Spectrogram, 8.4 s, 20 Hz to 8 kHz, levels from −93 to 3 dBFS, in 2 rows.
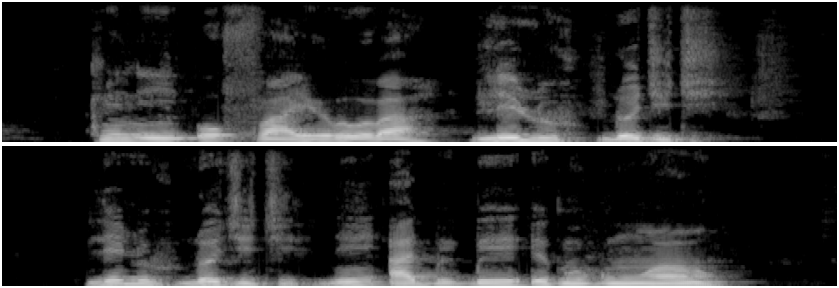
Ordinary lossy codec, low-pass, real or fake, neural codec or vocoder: none; none; real; none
